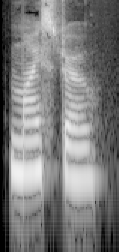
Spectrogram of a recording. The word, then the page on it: maestro: American English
